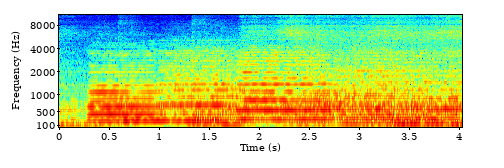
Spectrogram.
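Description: Live band music: a saxophone plays a melody of long held notes, coming in about a third of a second in, over a steady bass line.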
